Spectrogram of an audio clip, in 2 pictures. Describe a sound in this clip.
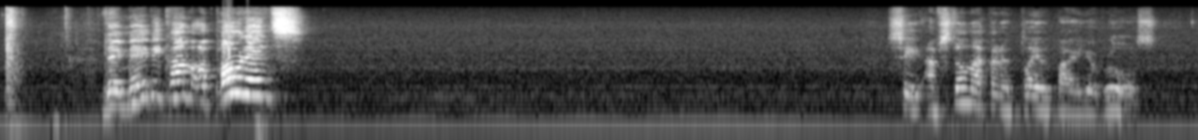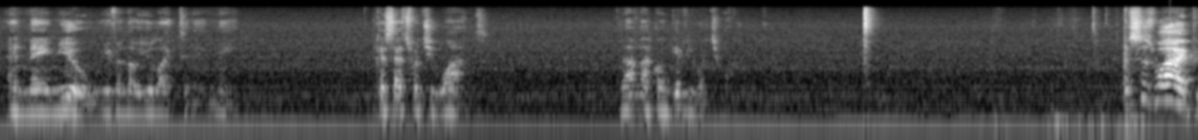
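A middle-aged man talks with animation, close to a computer microphone, in bursts with pauses.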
